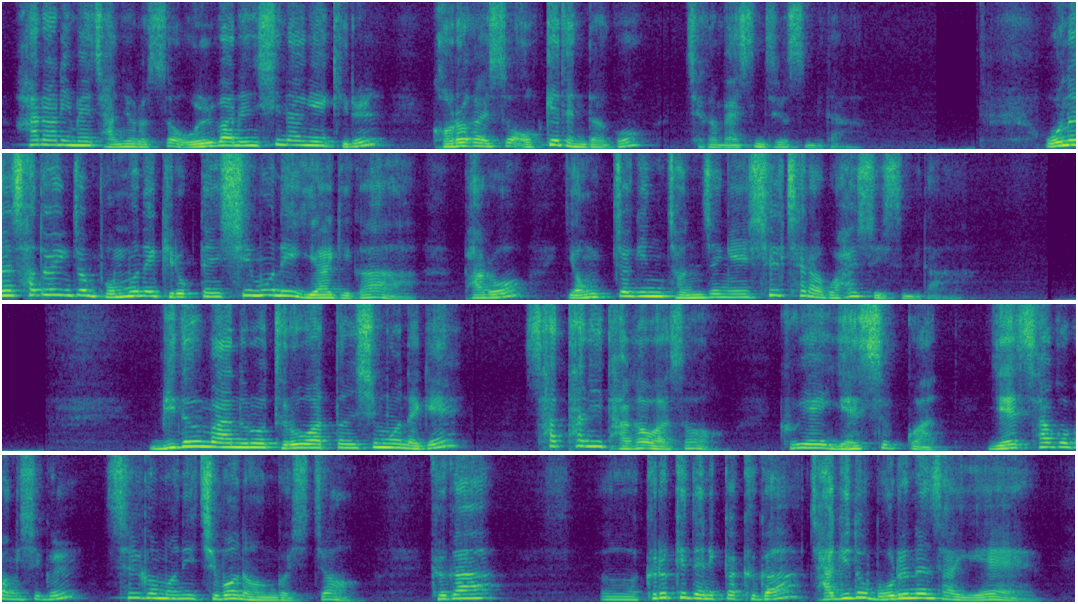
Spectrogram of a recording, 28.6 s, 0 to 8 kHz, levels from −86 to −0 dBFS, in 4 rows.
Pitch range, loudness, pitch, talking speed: 145-225 Hz, -18 LUFS, 185 Hz, 280 characters per minute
